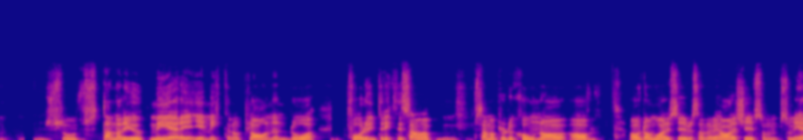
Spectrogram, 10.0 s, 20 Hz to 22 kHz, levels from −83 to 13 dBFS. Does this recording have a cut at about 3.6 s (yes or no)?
no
